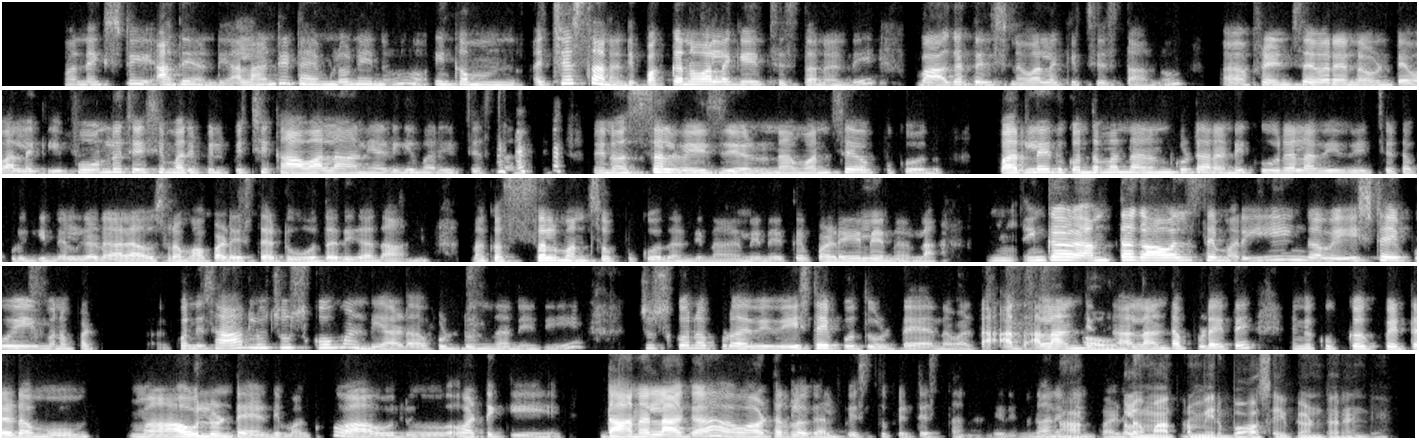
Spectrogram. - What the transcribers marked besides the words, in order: in English: "నెక్స్ట్ డే"; in English: "ఫ్రెండ్స్"; laugh; in English: "వేస్ట్"; in English: "వేస్ట్"; in English: "వేస్ట్"; in English: "వాటర్‌లో"; other background noise
- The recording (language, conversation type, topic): Telugu, podcast, మిగిలిన ఆహారాన్ని మీరు ఎలా ఉపయోగిస్తారు?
